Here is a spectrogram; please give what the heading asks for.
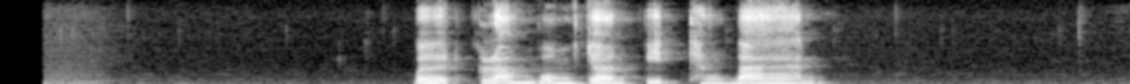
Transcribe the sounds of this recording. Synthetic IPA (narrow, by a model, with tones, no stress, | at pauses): pɤː˨˩t̪̚klɔ˥˩ŋwo˧ŋt͡ɕɔː˧npi˨˩t̪ʰːa˦˥ŋbaː˥˩n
